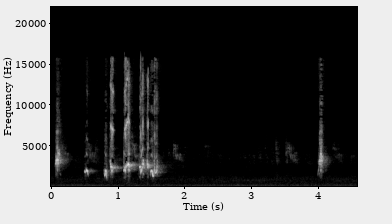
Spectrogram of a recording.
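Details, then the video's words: Bulbul song phrase: a sharp opening note, then a quick run of liquid, gurgling notes lasting about a second, followed by silence and one final bright chirp. "اقوه تغريده بلبل تمر"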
